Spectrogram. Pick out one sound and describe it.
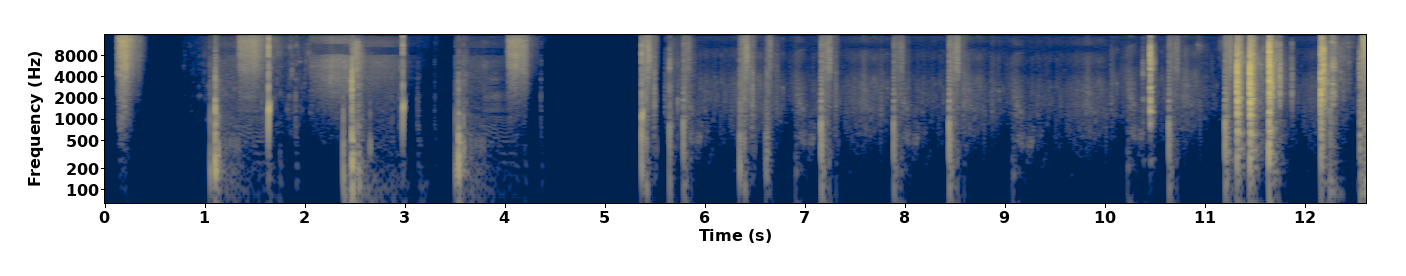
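A blocky game plays short thuds and clicks as items are handled and blocks are struck.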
